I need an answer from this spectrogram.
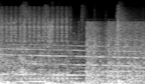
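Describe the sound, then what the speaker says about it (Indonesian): Machine gun fire opening an attack on Ambarawa in a historical battle account, a loud, dense burst of rapid shots sustained through the whole short stretch with no pause. "Setelah melakukan tembakan mitraliur penanda pembuka serangan"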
